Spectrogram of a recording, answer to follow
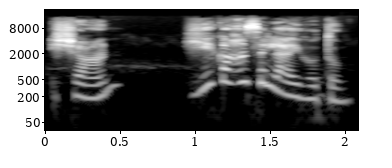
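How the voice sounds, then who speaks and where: An uneasy mother played by an actress in a horror audio drama. Her voice is fairly high and very animated, questioning and conversational, recorded close and dry. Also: a little slow, slightly rough, no echo, exaggerated voice. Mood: puzzled. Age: adult. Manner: questioning, conversational, Hindi mixed with English. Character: uneasy mother and wife, returning to her old home.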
